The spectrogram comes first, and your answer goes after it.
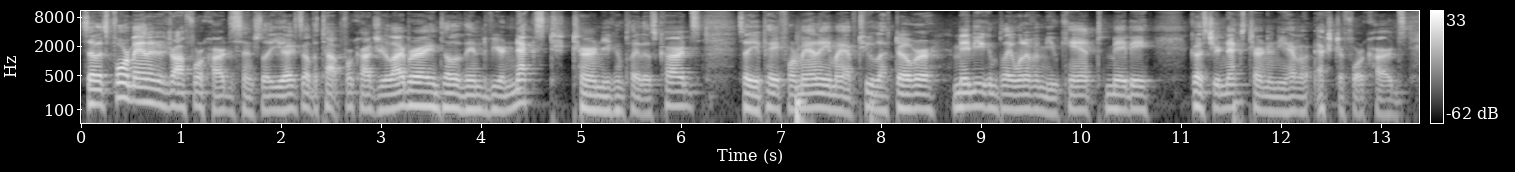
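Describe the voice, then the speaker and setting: Against a quiet background, a man talks at a fairly quick pace with a fairly low pitch and ordinary pitch variation. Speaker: YouTuber reviewing Magic card game cards. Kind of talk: casual video tutorial. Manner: fast; casual, with fillers.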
